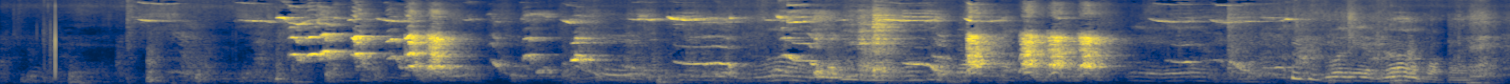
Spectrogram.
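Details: Rottweilers greeting their owners with joy after two days apart, high excited whines and yelps with short barks in quick irregular bursts, a woman speaking happily in Portuguese over them.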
